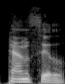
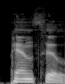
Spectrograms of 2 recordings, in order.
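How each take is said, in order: Both takes have the same delivery.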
